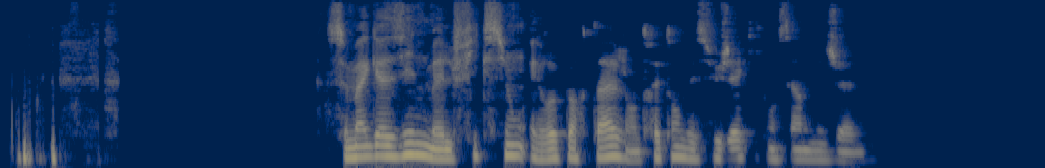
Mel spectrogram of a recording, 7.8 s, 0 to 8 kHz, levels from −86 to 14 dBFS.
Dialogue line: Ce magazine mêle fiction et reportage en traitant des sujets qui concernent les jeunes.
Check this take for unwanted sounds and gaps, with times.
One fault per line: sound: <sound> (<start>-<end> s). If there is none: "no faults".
no faults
